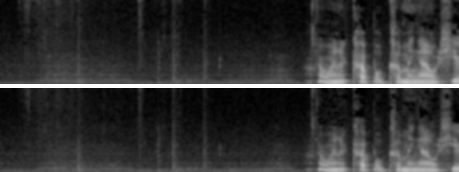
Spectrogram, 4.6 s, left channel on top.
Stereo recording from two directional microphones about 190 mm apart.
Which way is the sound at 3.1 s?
15° left (ahead or behind).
